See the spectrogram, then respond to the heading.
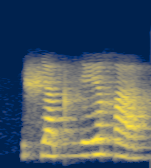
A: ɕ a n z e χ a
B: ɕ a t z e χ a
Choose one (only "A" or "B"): B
